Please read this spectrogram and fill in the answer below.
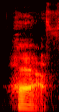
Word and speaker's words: half: Half. The letter L is silent.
